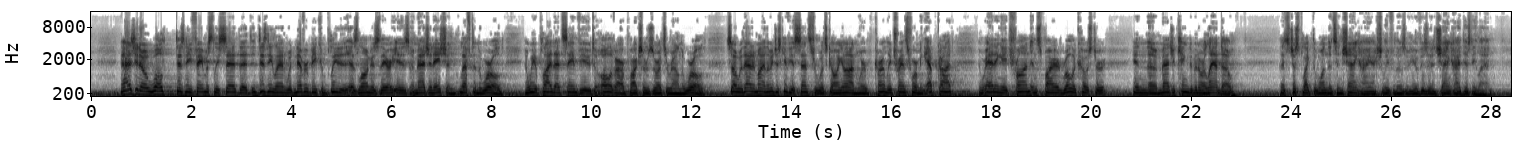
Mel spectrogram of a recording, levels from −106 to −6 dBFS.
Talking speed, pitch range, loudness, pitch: 190 wpm, 110-140 Hz, -12 LUFS, 125 Hz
